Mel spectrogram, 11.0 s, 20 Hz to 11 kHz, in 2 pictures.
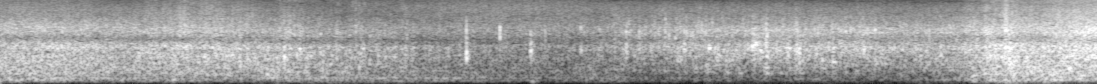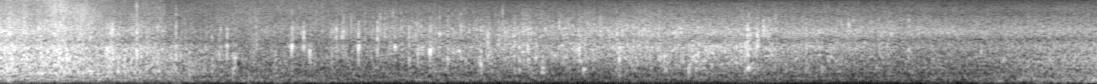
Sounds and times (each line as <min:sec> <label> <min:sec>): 0:00.0 medium-sized waves washing up onto a stony beach 0:10.9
